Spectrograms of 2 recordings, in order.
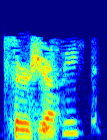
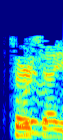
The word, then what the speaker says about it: Saoirse: Saoirse Ronan? Saoirse? – Saoirse. – Saoirse? – Saoirse, yeah, and I only know that because she was on Conan O'Brien once, and there he, like, clarified how to say her name.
